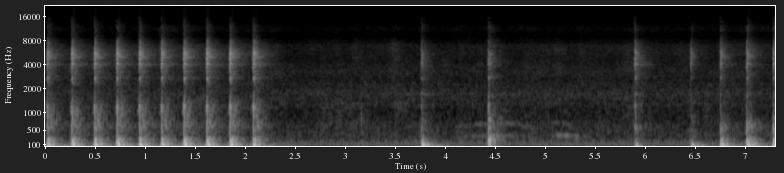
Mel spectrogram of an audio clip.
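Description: Hammer tapping small nails into a wooden Langstroth hive frame: a quick run of strikes, about five a second, for the first two seconds, then a pause broken by a few single taps, and another quick run near the end.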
